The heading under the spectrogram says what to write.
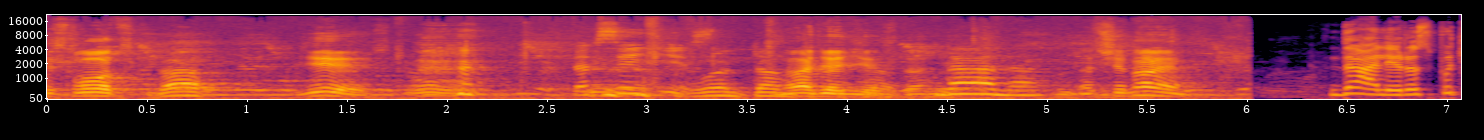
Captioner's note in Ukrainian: перегук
